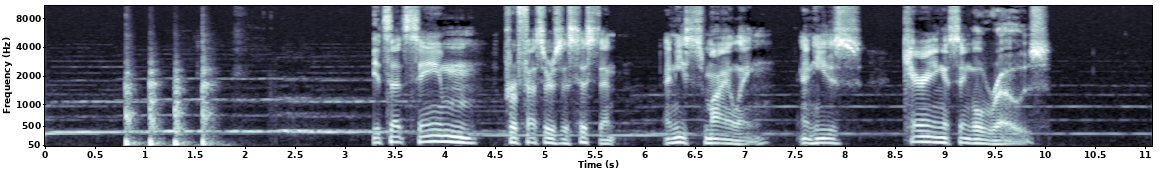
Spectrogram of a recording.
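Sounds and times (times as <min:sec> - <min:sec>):
firm knocks on a door: 0:00.8 - 0:01.9
speech: 0:03.3 - 0:10.1.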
